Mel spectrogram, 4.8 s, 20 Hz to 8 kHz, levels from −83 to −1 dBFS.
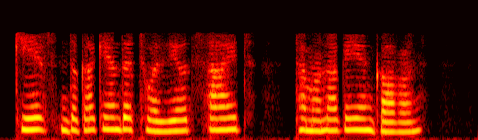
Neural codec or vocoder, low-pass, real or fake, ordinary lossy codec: codec, 16 kHz in and 24 kHz out, 0.4 kbps, LongCat-Audio-Codec, two codebook decoder; 7.2 kHz; fake; AAC, 16 kbps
